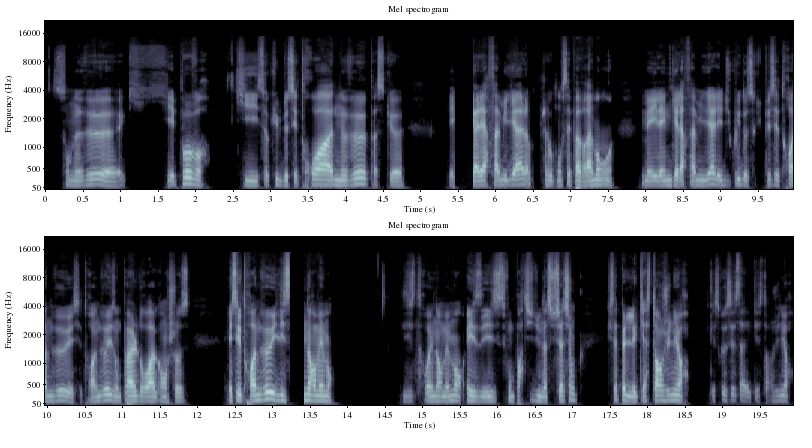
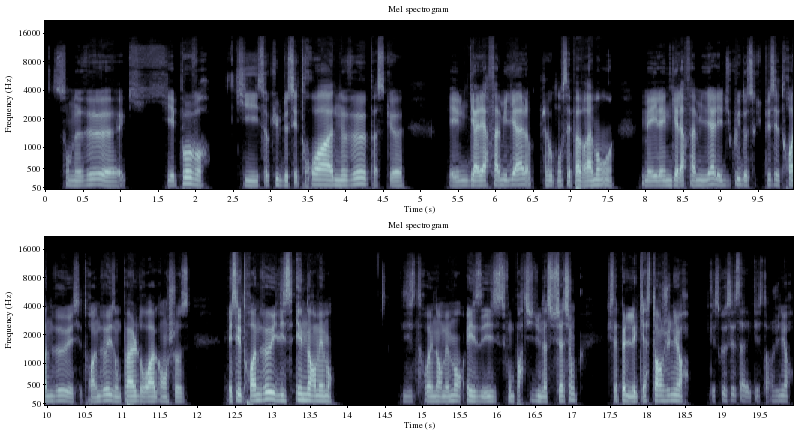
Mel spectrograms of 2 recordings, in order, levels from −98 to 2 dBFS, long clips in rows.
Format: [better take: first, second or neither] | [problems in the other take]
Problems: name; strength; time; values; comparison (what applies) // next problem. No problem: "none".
second | audio cutting out; at 5.5 s and at 13 s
